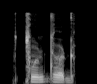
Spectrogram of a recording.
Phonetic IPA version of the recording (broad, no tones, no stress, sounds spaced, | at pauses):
ǀ ũ ɖ d ɵ ɖ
